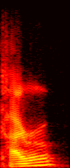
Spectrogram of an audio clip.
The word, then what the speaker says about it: Cairo: a town in Illinois called uh Koo this pronounced Cairo and when you drive through it it's like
